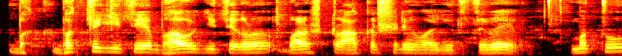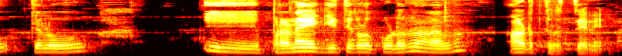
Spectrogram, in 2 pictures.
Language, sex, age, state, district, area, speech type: Kannada, male, 60+, Karnataka, Koppal, rural, spontaneous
